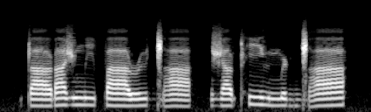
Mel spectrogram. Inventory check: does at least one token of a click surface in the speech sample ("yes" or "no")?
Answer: yes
